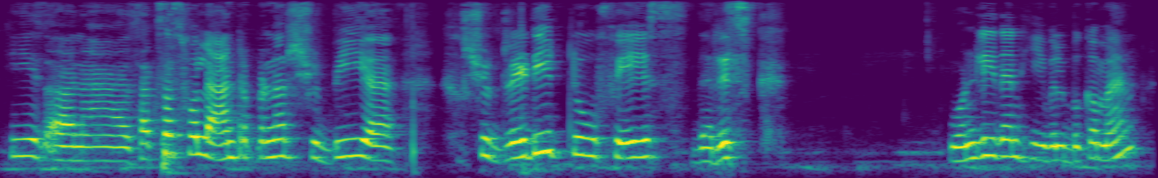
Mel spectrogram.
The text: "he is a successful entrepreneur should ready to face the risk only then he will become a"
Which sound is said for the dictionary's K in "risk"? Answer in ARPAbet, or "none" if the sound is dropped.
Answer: K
